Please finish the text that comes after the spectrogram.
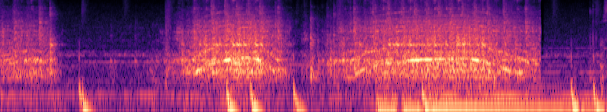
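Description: Sewing machine stitching short hair tracks onto a pixie wig cap, running in loud, close bursts of rapid mechanical whirring with a brief pause between runs.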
